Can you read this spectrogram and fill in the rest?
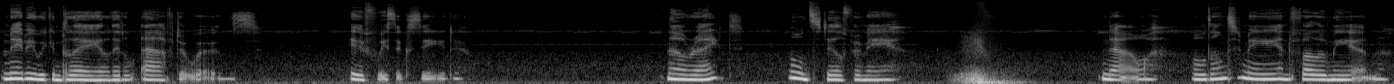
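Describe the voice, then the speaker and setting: Slow, sultry vampire woman, acted by a woman. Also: a little high, fairly even intonation, mellow, slightly rough, exaggerated voice. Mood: flirtatious, hushed. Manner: slow, teasing, sultry delivery with drawn-out words. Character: flirtatious, mischievous female vampire paladin, teasing and freethinking. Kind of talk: ASMR roleplay voice acting.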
